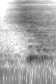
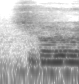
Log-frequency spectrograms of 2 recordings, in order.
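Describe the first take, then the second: First: A mock-sharp, sulky "싫어!" tossed back; sharp whiny refusal. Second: Said in the usual way. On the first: Father imitating daughter refusing to wash, sharp and sulky. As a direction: snap "싫어!" like a stubborn child refusing. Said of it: "날카롭게 앙탈지게". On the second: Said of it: "해야지".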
